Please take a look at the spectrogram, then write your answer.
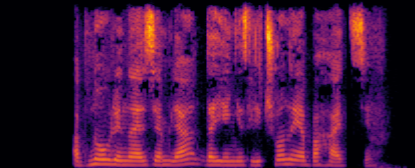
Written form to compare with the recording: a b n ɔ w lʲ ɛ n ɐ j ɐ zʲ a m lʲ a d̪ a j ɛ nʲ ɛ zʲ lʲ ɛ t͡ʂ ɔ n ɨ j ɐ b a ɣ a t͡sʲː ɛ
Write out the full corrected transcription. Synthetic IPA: a b n ɔ w lʲ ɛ n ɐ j ɐ zʲ a m lʲ a d̪ a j ɛ nʲ ɛ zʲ lʲ i t͡ʂ ɔ n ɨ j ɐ b a ɣ a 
